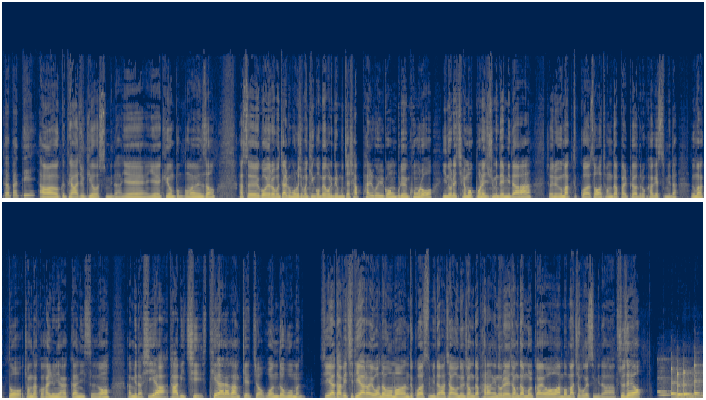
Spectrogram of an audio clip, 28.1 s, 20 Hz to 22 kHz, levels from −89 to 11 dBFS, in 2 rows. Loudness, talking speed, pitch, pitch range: -17 LUFS, 360 characters per minute, 135 Hz, 115-170 Hz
